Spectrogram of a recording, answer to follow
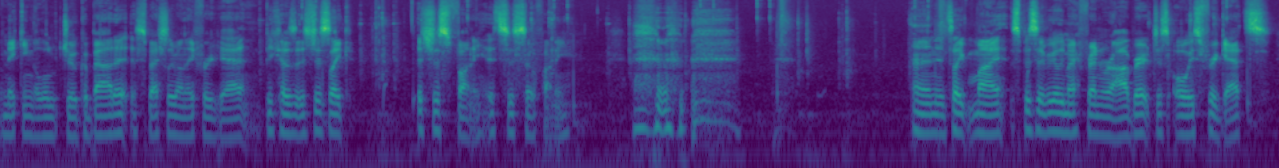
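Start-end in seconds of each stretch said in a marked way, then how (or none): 6.3-7.4 wordless laugh to oneself; amused laugh. Real, not acted. Laughing over friends forgetting, amused laugh. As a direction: laugh at your own story.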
